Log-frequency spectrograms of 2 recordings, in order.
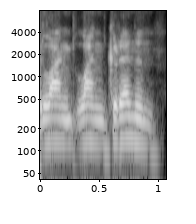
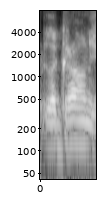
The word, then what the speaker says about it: Lagrange: The Langrennen points. Is that how we pronounce it? The L1, L2. So it's L2. It's parking. The second Lagrange Yeah. point. Yeah. Well, Lagrange, isn't it?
